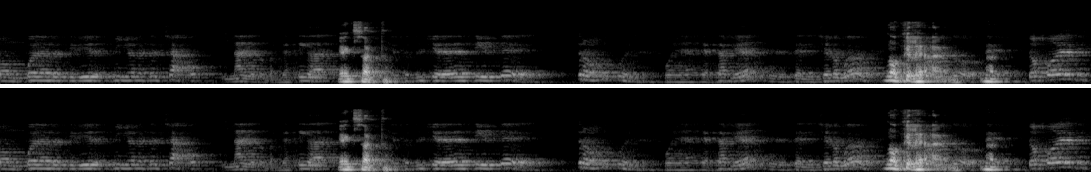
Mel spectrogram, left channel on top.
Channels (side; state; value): both; identical; correlation 1.00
